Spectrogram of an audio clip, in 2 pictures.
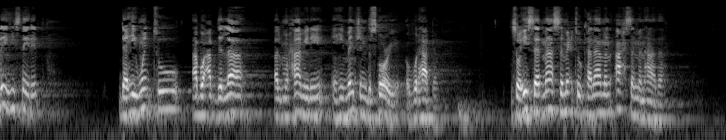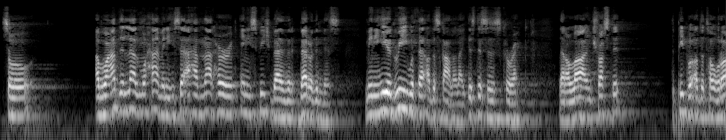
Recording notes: Lecture given at Masjid Nur Allah, Queens, Ny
